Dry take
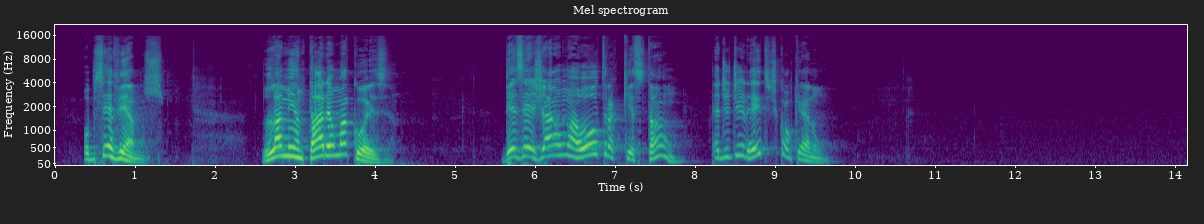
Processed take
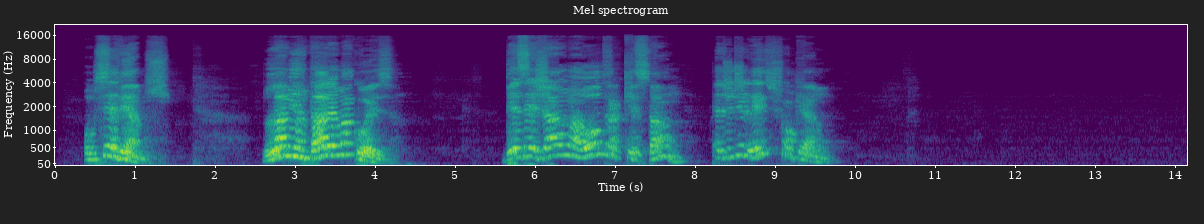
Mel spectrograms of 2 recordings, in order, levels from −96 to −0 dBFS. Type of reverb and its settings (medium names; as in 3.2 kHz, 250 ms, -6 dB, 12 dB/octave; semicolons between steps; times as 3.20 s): gated-style reverb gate 110 ms flat, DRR -7.5 dB; trim -5 dB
